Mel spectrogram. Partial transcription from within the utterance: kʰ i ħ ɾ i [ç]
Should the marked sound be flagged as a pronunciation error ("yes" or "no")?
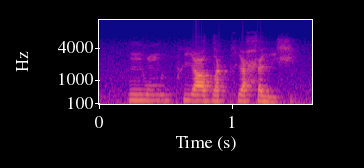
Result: no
